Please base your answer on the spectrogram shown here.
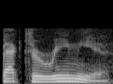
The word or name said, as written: bacteremia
